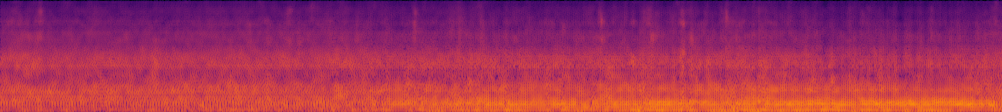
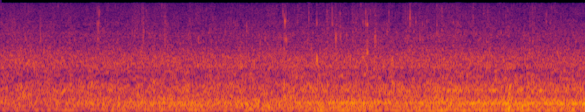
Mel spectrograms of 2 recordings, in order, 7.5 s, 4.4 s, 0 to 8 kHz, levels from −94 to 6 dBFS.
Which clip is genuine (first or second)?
second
